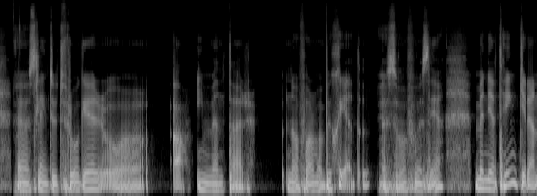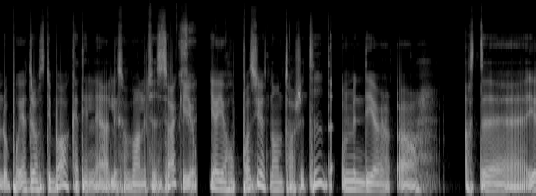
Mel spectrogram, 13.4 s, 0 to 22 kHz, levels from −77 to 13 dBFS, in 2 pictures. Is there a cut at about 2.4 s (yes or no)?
yes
